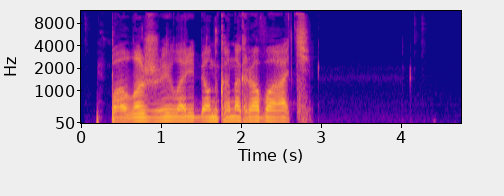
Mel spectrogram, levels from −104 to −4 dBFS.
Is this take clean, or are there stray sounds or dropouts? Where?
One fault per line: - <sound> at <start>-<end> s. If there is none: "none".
none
